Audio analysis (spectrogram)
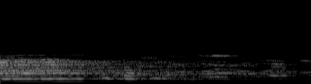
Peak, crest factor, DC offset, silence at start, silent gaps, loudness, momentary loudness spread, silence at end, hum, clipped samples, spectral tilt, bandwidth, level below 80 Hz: -28 dBFS; 16 dB; under 0.1%; 0 s; none; -45 LUFS; 17 LU; 0 s; none; under 0.1%; -1 dB/octave; 3.6 kHz; under -90 dBFS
